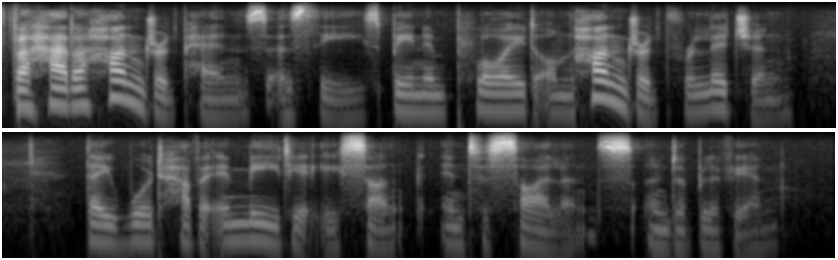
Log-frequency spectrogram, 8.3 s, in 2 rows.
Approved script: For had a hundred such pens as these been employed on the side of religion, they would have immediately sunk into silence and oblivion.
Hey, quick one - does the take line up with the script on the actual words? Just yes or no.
no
